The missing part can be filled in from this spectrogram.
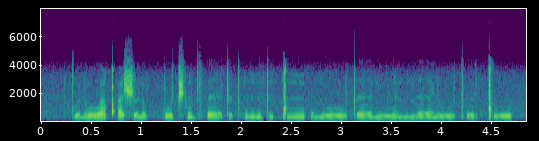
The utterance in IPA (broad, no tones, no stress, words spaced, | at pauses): t̪uɳoːqʼu ʃoɳopːot͡ʃʼũ t͡sʼɜːtət̪ʰũːt̪ə̃ ǃũːʔə noːt̪ɜː nulə̃ nːɜːɳʊːtʼəː ǃʊ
